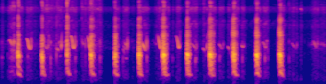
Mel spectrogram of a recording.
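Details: Grey francolin, from a pair with two-month-old chicks, giving a harsh, grating note repeated steadily about three times a second, a dozen notes in a row, with no other sounds.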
